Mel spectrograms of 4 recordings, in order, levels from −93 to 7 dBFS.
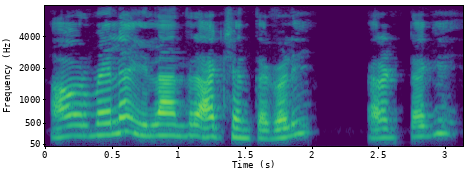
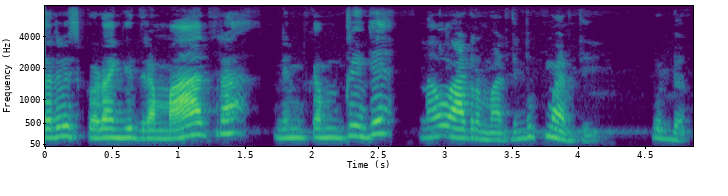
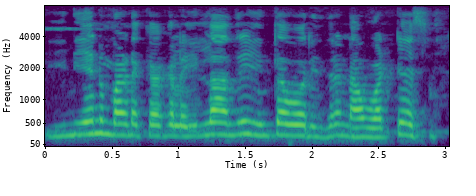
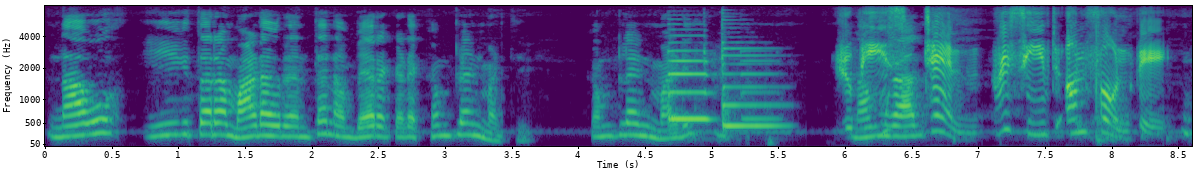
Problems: background sounds at intervals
